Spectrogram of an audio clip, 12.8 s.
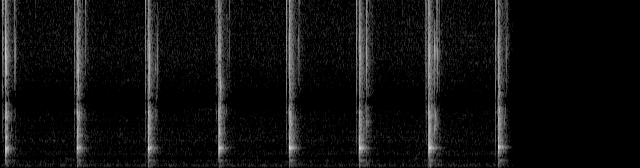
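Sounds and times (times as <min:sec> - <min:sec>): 
water dripping slowly: 0:00.0 - 0:00.4, 0:01.4 - 0:01.8, 0:02.9 - 0:03.3, 0:04.3 - 0:04.7, 0:05.7 - 0:06.1, 0:07.1 - 0:07.6, 0:08.5 - 0:08.9, 0:09.9 - 0:10.3.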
